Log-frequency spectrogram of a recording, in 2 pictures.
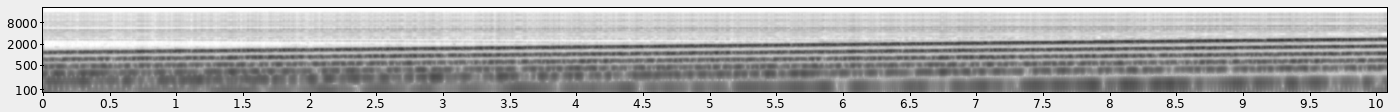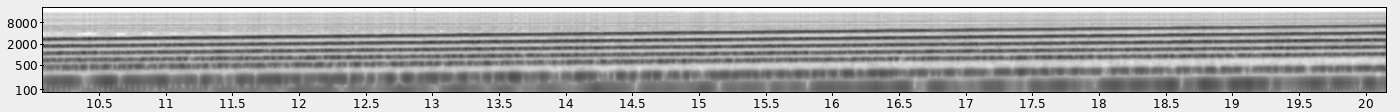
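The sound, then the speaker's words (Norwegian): A Shepard tone illusion: layered pure tones glide steadily upward for about twenty seconds, seeming to rise endlessly without ever getting higher, over a constant low hum. Loud and continuous, with no voices. “Og da tenkte jeg skulle begynne med The Shepherd's Tone, for de som ikke har hørt det.”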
